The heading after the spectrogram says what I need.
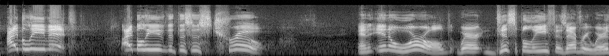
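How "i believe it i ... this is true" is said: preacher voicing the believer's bold creed; bold proclamation. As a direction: proclaim it like a shout. Voicing the confession boldly.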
